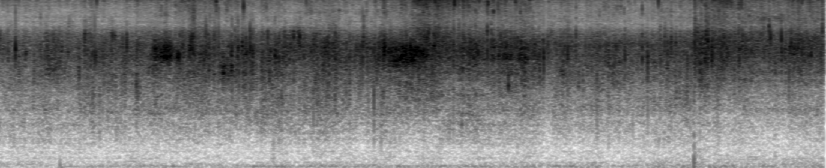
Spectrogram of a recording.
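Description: Minced meat frying with onions in a pan over medium flame, a close, continuous crackling sizzle with occasional stirring scrapes, no voices.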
